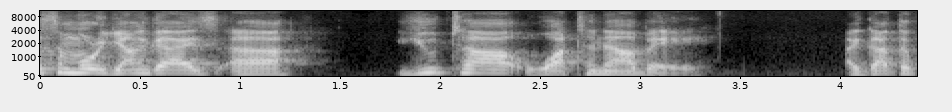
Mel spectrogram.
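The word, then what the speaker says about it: Yuta Watanabe: move on to some more young guys uh utah watanabe i got the pronunciation right i believe because paul uh corrected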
